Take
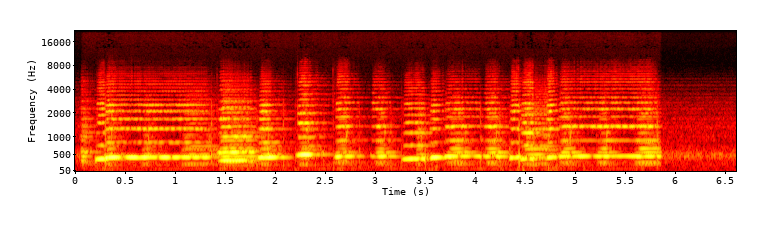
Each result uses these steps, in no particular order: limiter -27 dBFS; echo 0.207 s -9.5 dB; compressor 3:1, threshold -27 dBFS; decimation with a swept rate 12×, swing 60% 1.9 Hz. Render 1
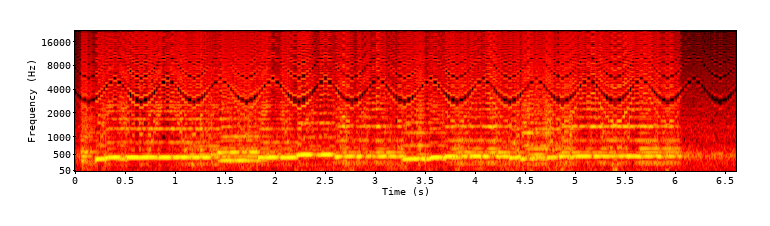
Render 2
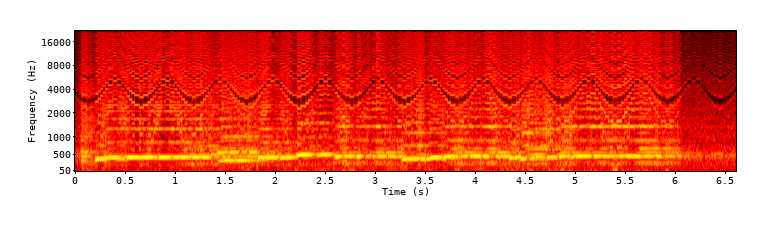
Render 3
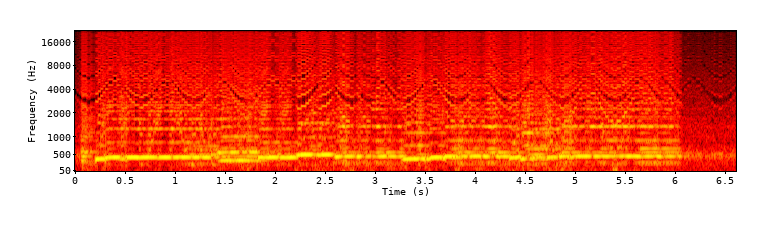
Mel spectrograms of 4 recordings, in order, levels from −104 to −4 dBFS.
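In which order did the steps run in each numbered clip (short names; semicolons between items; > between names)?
echo > compressor > limiter > decimation with a swept rate; compressor > echo > limiter > decimation with a swept rate; decimation with a swept rate > echo > limiter > compressor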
